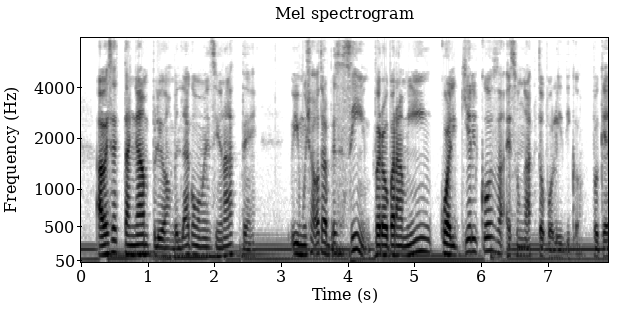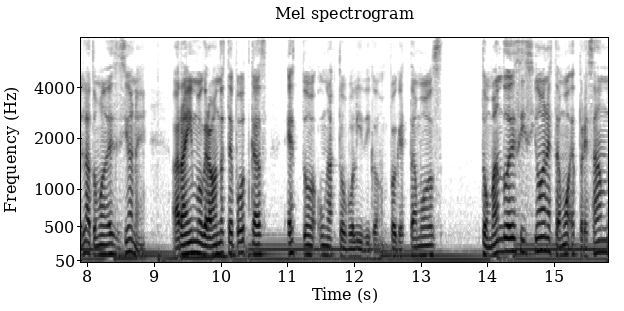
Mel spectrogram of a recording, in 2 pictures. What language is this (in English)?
Spanish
